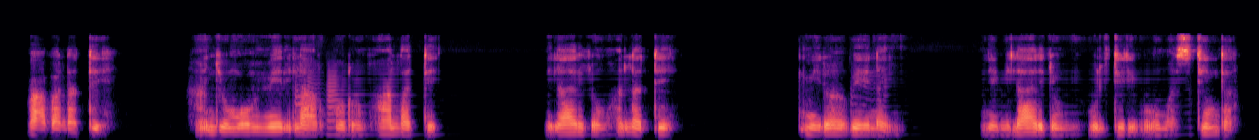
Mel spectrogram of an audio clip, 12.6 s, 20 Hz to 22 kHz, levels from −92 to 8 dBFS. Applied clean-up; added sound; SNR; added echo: neural mask model DeepFilterNet 3.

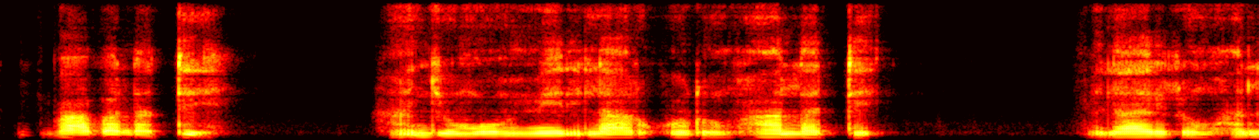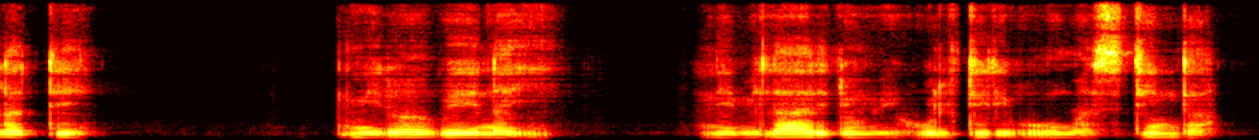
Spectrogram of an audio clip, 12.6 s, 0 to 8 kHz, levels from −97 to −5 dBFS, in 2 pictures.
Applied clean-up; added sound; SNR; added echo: none; none; none; none.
